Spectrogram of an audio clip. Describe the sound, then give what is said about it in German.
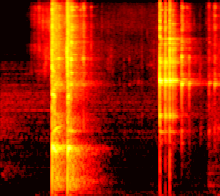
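Beer glasses clink together twice in quick succession in a toast, bright, spilling beer, followed after a pause by a lighter rattle of glass with a thin ringing tone. “Oh Gott, wir haben überall Bier hingespritzt.”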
